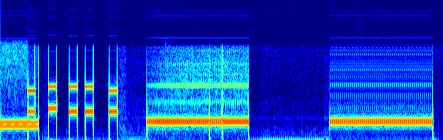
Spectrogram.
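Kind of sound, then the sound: signal or alarm, telephone number being dialed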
